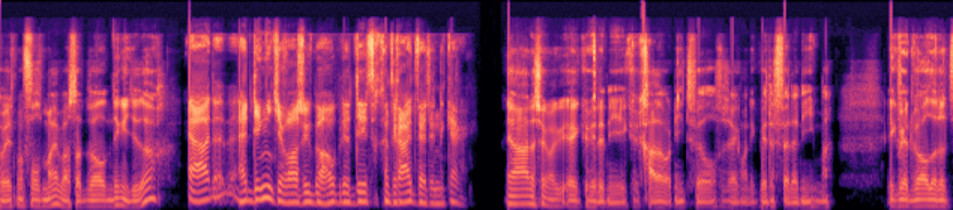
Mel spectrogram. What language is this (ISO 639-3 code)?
nld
